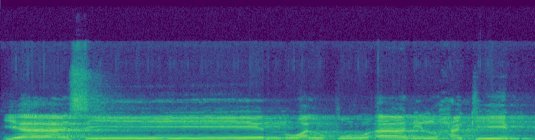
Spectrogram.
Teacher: Yasin wal quranil hakim gitu diizharkan.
